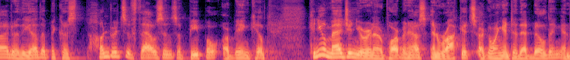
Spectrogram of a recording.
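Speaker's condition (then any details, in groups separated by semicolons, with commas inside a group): No condition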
